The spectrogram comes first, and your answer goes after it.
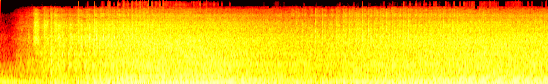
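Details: Toro Recycler mower with Quantum single-cylinder engine, primed and started during refurbishing: catches after a brief crank, then settles into a steady, even run with a gently wavering governor note; normal start and run.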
